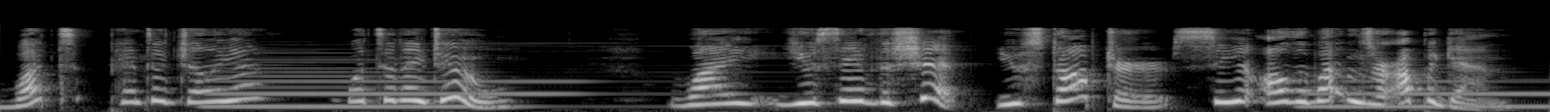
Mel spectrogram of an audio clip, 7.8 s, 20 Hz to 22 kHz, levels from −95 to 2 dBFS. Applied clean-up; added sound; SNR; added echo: classical method log-MMSE.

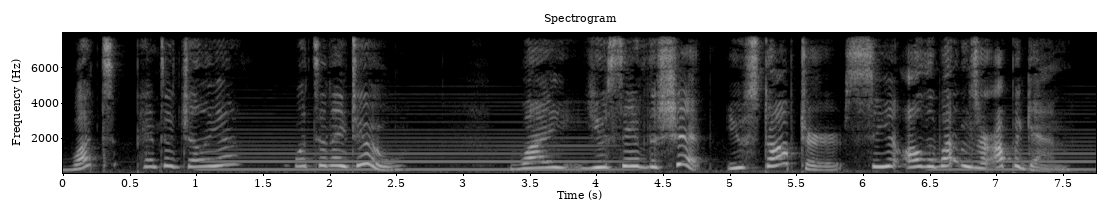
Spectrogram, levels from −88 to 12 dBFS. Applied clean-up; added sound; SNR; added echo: none; Wind instrument, woodwind instrument; 17 dB; none.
